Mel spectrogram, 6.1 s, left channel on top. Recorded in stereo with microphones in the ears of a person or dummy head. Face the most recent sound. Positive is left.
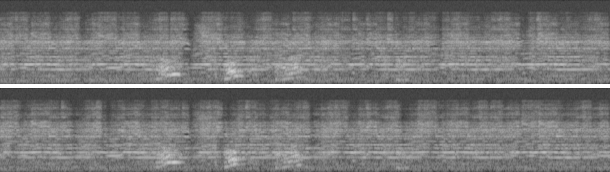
turn(degrees=5)  # may be behind; listen again after turning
